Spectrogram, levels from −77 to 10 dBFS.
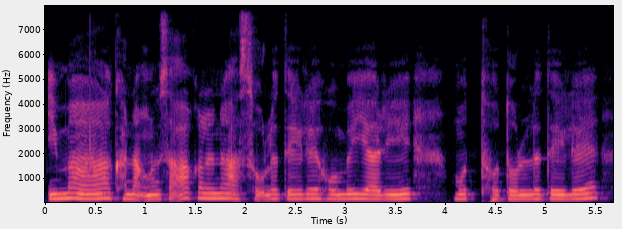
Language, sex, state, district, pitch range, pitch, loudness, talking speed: Wancho, female, Arunachal Pradesh, Longding, 175-190 Hz, 180 Hz, -17 LUFS, 150 wpm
